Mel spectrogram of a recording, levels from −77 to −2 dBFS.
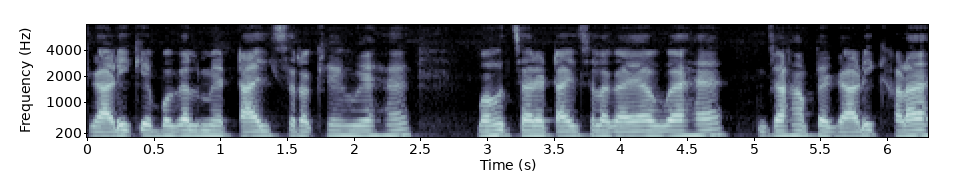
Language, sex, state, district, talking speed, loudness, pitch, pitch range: Hindi, male, Jharkhand, Palamu, 180 wpm, -20 LUFS, 135 Hz, 130-140 Hz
